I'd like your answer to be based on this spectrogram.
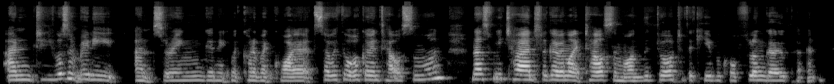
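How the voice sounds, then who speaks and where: A British woman appears as a podcast guest, candidly sharing personal stories in an informal interview. Her voice sits in a typical middle range, steady and fairly quick with hardly any pauses. Her phrasing is loose and conversational, peppered with "like" and "kind of."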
